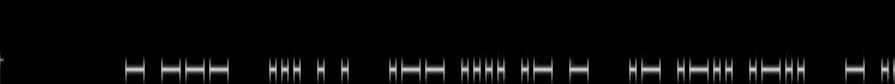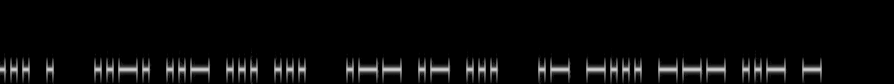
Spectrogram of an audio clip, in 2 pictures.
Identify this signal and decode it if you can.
Morse code, heard as a keyed tone, about 21 wpm, 700 Hz. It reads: TO SEE WHAT ALL THE FUSS WAS ABOUT
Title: Sets of 8 Words - 20wpm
